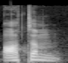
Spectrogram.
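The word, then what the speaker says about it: autumn: इसके अलावा जो एक वर्ड है ऑटम, इसमें जो लास्ट एन है स्टूडेंट्स ये भूल जाते हैं लिखना, क्योंकि जनरली जब हम ऑटम बोलते हैं तो जो लास्ट का जो एन है वो साइलेंट होता है, वो नहीं सुन पाते।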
